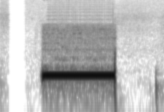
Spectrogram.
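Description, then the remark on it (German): A telephone dial tone sounds as one steady, clear beep lasting under a second while a call is being placed, ending in a click, followed by a faint short tap. No one speaks. “wir rufen mal Mozada an”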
